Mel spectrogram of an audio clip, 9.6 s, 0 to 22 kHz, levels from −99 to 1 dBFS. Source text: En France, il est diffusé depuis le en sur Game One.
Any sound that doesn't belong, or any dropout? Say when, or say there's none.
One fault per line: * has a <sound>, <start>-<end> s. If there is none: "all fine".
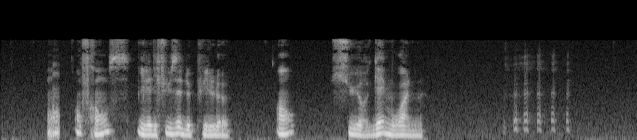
* has a laugh, 0.7-0.9 s
* has a laugh, 7.5-8.6 s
